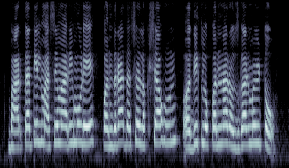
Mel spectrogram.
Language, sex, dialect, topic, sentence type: Marathi, female, Varhadi, agriculture, statement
